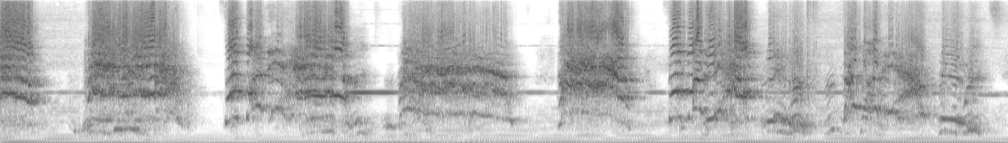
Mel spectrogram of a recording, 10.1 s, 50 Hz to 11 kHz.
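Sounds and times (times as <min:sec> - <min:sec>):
woman screaming for help: 0:00.0 - 0:09.9.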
